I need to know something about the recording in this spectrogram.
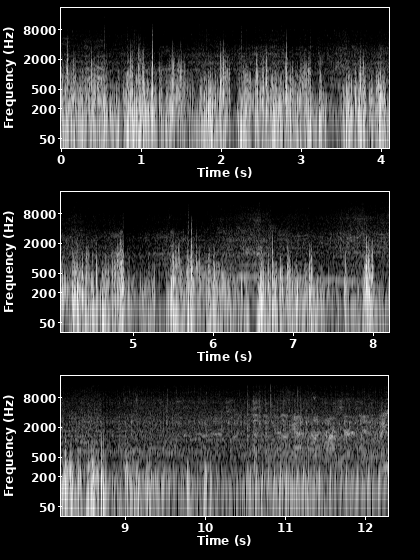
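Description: Wind buffeting the microphone of a camera riding in an open golf cart, in loud, uneven gusts. It eases to a steadier, lower rush near the end.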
